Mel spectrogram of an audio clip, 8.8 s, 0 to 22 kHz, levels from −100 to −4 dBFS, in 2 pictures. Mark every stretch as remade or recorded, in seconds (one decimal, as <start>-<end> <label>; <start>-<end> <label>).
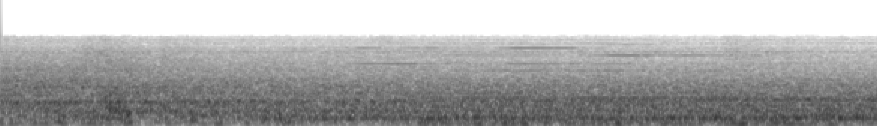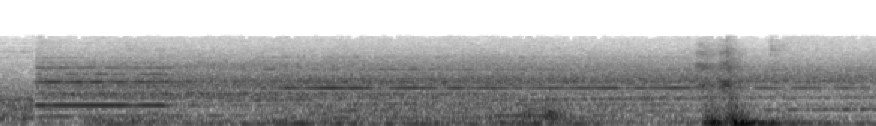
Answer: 0.0-8.8 recorded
